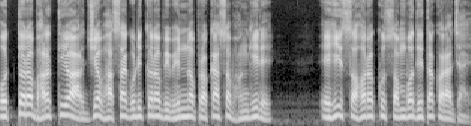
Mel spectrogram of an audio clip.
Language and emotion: Odia, neutral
